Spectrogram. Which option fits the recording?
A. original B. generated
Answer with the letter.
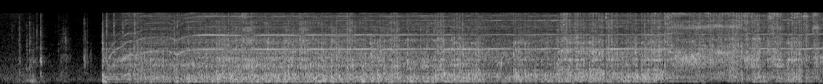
A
